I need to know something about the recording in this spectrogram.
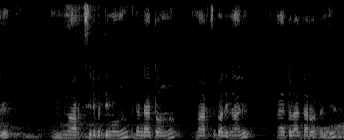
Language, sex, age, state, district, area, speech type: Malayalam, female, 45-60, Kerala, Alappuzha, rural, spontaneous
